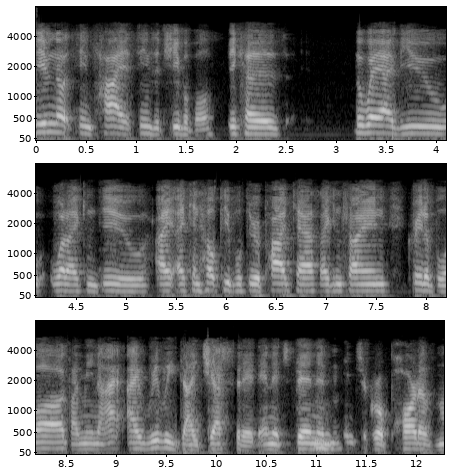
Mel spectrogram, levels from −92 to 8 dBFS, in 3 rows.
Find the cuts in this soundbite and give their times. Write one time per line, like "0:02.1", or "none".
0:01.9
0:08.5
